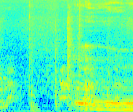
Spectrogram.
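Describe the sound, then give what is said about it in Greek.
A dog vocalizes after someone has left. A few short, sharp yips give way to a longer, wavering, high-pitched whine, fairly faint overall. “Έφυγε κάποιος τώρα, γι' αυτό γαυγίζει.”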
